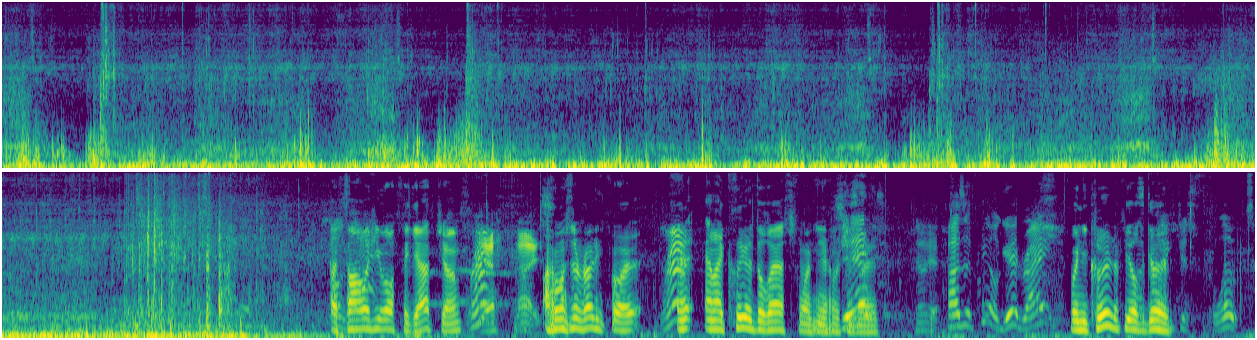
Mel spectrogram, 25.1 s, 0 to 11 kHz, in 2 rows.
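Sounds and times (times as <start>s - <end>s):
bike clacking and rattling: 0.0s - 16.2s
wind buffeting microphone: 0.0s - 19.5s
tyres rumbling on dirt: 0.0s - 22.6s.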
